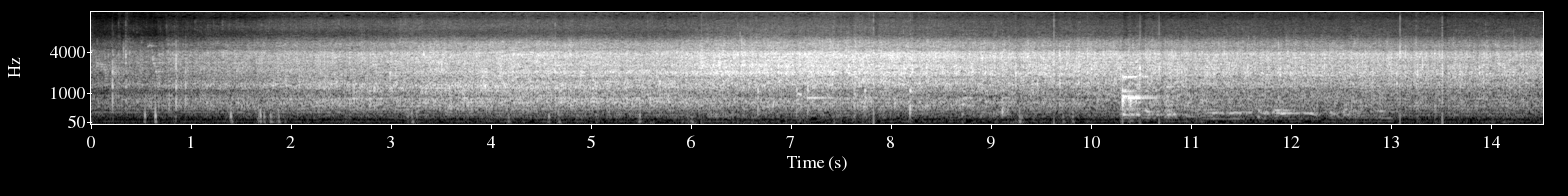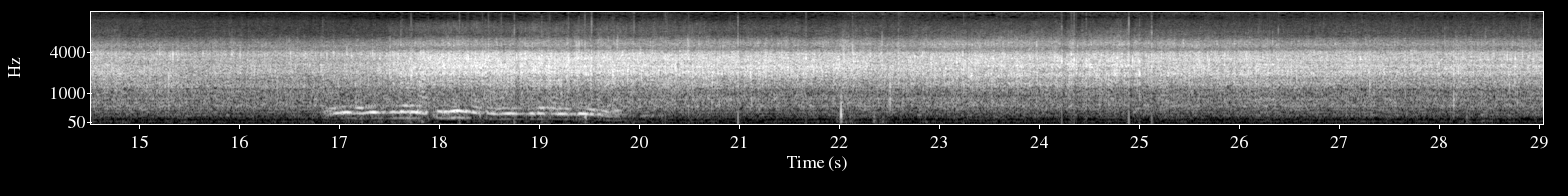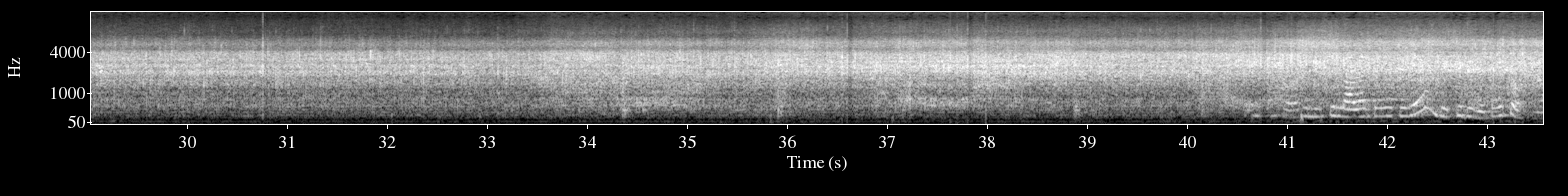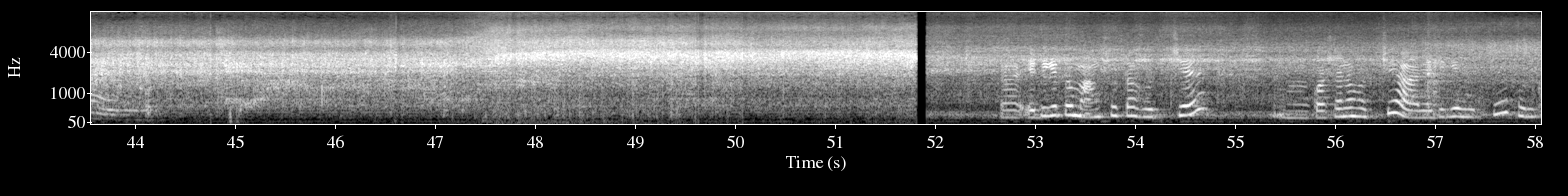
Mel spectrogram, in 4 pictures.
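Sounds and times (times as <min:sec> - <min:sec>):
food sizzling in hot oil: 0:00.0 - 0:58.0
metal spatula scraping a pan: 0:06.1 - 0:09.3, 0:33.5 - 0:39.2.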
